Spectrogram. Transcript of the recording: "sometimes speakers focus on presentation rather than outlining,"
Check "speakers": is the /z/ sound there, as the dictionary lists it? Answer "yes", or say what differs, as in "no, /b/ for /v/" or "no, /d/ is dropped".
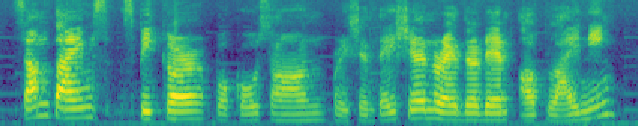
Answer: no, /z/ is dropped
